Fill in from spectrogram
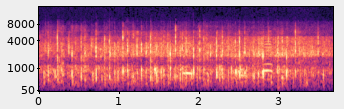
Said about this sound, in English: This flock of trumpeter swans is coming in for a splash landing at Magness Lake, just outside of Heber Springs in Arkansas.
